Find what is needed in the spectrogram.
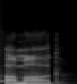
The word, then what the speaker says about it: Ahmaud: So this is the big one, which is the case with, how do you say his name? Ahmed Arbery? – I think it's Ahmad.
